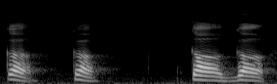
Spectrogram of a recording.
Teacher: you can see the velar sounds which are produced by back of the tongue and the velum. So, back of the tongue actually raises a little k, g.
